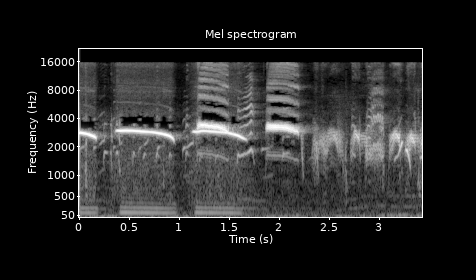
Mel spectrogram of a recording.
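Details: Chinese hwamei, a caged bird, gives long clear whistles that slide downward, one after another, then shifts into softer rapid chattering phrases.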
